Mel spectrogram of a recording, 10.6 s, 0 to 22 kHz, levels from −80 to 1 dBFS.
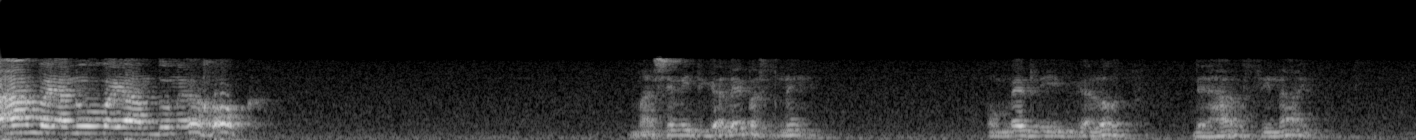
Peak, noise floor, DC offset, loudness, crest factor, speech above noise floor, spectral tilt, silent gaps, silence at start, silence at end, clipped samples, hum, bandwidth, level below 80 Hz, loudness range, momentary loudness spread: -2 dBFS; -50 dBFS; under 0.1%; -24 LUFS; 24 dB; 27 dB; -5 dB/octave; none; 0 s; 0.3 s; under 0.1%; none; 4.1 kHz; -50 dBFS; 12 LU; 21 LU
